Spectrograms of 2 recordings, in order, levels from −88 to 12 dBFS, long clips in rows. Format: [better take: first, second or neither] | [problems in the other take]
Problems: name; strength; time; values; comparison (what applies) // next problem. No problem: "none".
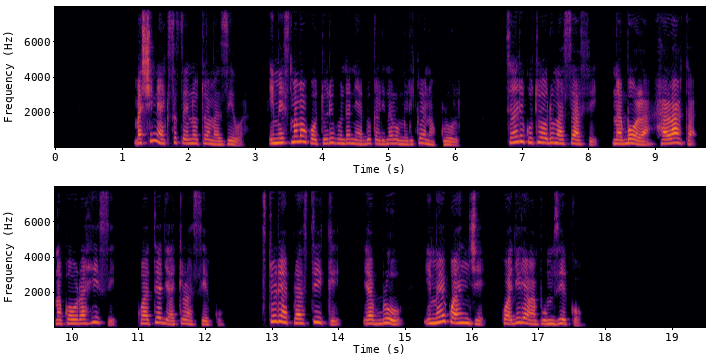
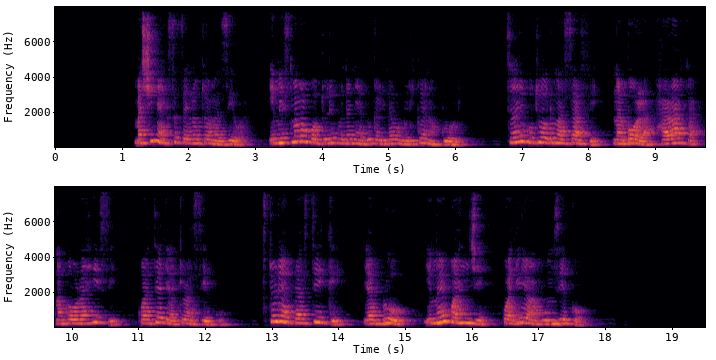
first | room echo; dies away in 0.5 s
